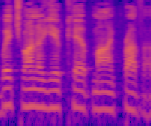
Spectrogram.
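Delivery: put-on British accent, "brother" said as "bruvver". Asked to show an accent, the speaker tries a line: british accent. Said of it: "I'll do my British accent".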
